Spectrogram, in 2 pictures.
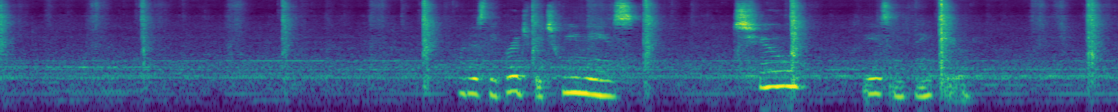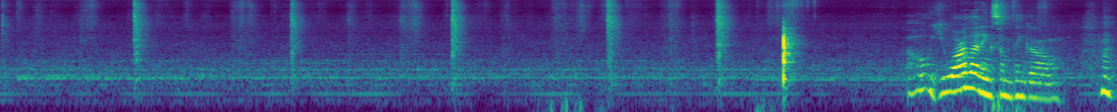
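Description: Cards shuffle and flick in a woman's hands.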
